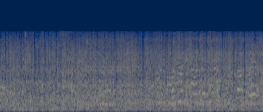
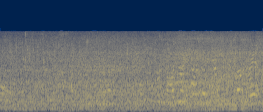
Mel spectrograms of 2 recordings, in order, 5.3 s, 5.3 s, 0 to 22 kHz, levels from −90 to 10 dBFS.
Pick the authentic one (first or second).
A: second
